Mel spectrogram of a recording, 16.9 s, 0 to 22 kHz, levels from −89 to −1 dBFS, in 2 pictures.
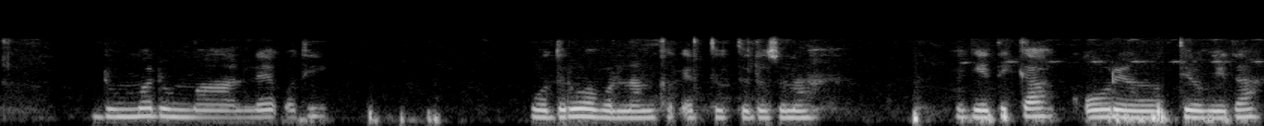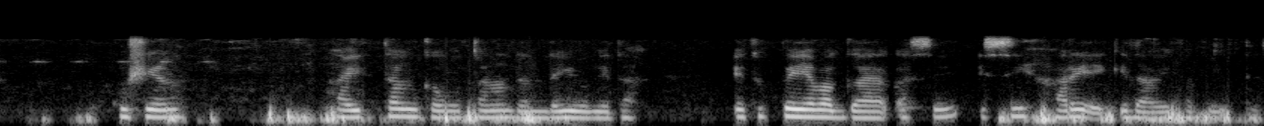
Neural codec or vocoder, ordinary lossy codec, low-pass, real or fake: none; Opus, 24 kbps; 7.2 kHz; real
